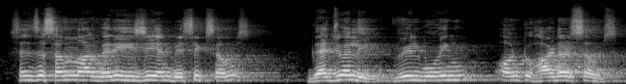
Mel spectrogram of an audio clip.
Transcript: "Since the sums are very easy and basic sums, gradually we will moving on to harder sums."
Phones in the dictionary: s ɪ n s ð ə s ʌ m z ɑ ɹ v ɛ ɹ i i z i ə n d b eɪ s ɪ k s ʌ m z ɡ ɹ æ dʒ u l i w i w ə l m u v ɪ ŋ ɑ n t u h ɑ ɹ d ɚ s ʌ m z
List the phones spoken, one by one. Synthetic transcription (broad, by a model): s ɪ n s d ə s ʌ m ɑ ɹ v ɛ ɹ i i z i ə n d b eɪ s ɪ k s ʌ m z ɡ ɹ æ dʒ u i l i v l m u v ɪ ŋ ɑ n t u h ɑ ɹ d ɚ s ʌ m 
